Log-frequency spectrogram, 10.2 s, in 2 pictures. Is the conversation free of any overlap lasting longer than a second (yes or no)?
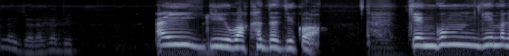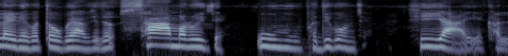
no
